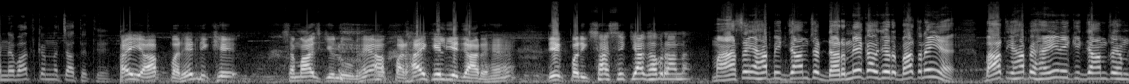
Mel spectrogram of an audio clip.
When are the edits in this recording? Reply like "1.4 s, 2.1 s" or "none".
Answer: 1.2 s, 7.0 s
